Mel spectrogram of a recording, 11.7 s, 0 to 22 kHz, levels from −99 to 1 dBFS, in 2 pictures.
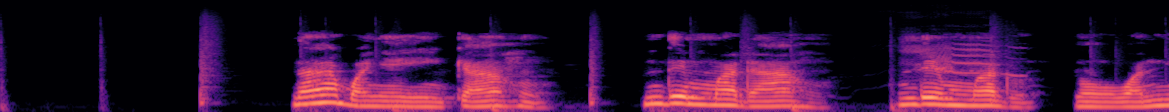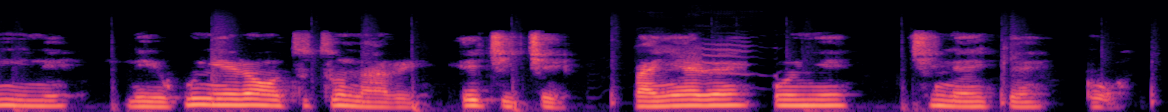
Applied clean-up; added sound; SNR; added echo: neural mask model RNNoise.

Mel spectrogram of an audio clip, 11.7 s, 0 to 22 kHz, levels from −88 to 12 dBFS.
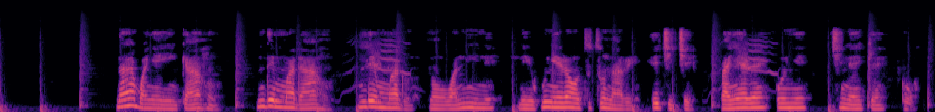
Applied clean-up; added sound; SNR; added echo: none; Meow + Drum / Drum kit; 20 dB; none.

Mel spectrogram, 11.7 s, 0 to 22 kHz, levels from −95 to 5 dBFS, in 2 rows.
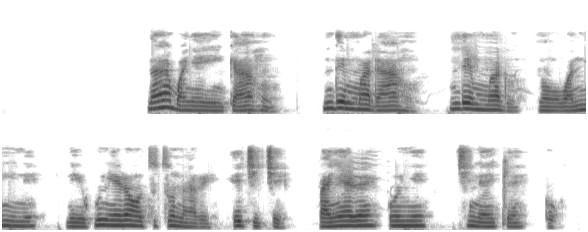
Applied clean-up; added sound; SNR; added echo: neural mask model DeepFilterNet 3.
